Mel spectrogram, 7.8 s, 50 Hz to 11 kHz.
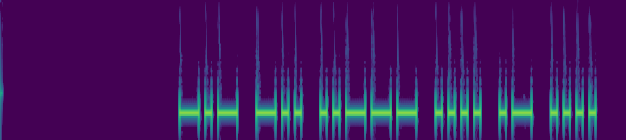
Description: Morse code, heard as a keyed tone, about 15 wpm, 700 Hz. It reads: KD2HAH
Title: USA Call Signs - 6 Characters - Repeated 3x - 15wpm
